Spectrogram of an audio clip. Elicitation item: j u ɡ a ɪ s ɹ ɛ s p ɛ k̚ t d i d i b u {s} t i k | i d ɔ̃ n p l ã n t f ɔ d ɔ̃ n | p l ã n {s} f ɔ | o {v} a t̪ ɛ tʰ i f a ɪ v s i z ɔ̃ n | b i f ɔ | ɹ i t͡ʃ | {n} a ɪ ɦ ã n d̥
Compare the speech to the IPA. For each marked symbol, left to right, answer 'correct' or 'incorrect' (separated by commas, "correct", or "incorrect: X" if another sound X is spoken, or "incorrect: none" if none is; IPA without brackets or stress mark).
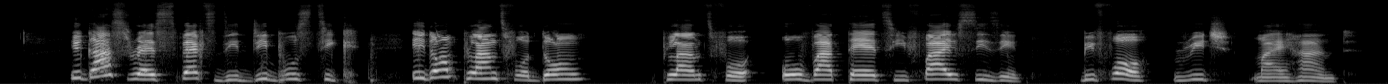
correct, incorrect: t, correct, incorrect: m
